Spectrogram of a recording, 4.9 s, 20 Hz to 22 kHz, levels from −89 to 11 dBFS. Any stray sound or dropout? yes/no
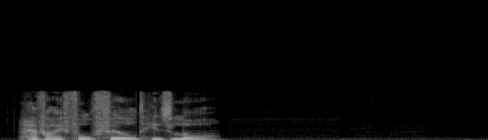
no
